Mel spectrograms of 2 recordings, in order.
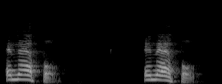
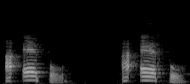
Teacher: Percebe que há uma batida na língua, né?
